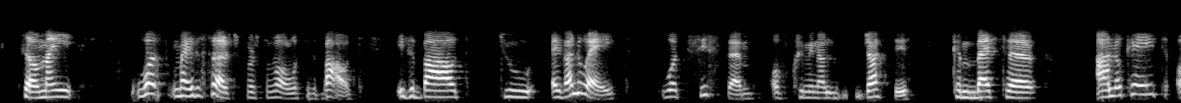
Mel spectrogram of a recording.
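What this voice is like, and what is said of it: Italian accent. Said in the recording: “as you can guess from my accent, I come from Italy”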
